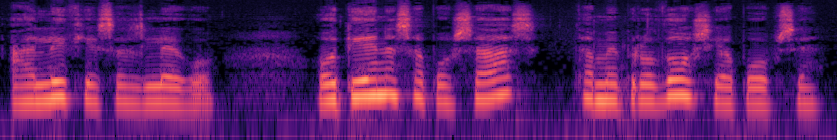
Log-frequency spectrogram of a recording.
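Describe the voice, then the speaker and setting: A woman reading the words of Christ as a gentle, grave man, in slow, solemn, measured speech. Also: medium pitch, dry recording, close to an everyday voice.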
